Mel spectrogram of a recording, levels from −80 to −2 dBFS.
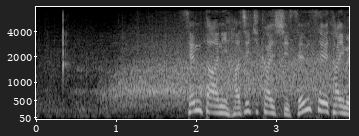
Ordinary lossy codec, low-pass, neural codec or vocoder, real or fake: AAC, 48 kbps; 7.2 kHz; none; real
